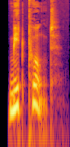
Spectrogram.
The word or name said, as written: midtpunkt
